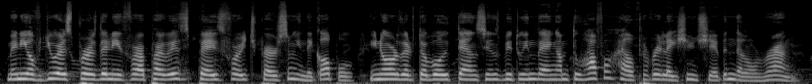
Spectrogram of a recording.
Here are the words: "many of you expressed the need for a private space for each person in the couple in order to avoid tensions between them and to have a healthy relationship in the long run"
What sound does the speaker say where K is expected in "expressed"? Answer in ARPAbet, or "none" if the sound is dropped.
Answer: none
